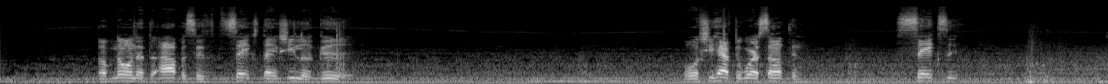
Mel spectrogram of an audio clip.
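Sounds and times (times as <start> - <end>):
car engine humming inside cabin: 0.0 - 11.0.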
